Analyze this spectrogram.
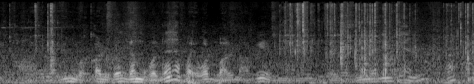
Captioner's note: Talking Sinhala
